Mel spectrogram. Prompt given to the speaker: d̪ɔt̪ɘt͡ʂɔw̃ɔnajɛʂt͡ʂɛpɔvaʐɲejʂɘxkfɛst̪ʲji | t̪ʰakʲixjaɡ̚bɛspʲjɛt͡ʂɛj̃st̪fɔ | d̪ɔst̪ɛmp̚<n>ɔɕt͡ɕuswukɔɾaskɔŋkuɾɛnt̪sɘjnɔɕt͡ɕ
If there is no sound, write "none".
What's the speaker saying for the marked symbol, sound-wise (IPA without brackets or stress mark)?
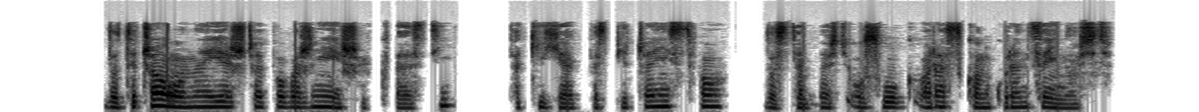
n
